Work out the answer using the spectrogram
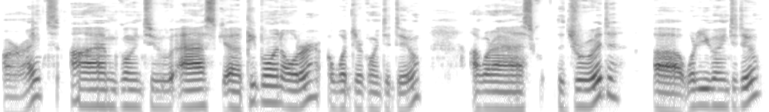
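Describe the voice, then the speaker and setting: A man's voice: mid-range voice, normal speed, no room sound, clean studio sound. A man acting as game master of a tabletop role-playing game, prompting players in an easygoing way with lots of fillers. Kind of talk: running a tabletop game over voice chat.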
